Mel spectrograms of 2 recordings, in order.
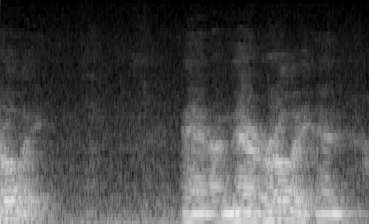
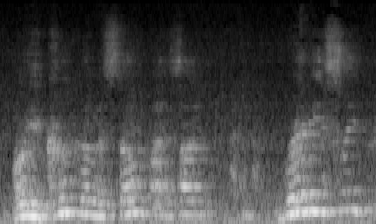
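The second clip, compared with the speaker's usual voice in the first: much higher, fascinated mock-dean voice; imitating the dean; 10 semitones higher than usual. Dean quizzing a student who walks everywhere, high amazed voice. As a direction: play the dean as a wide-eyed, high-pitched questioner. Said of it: "And says, uh".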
